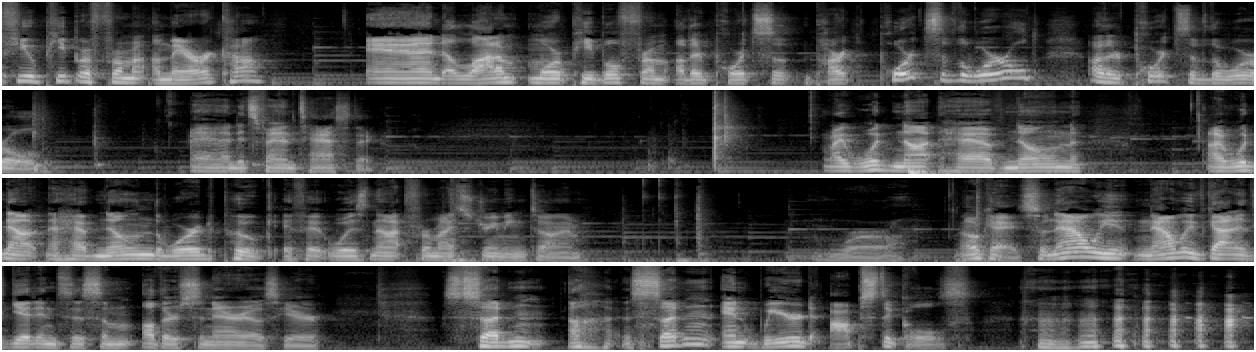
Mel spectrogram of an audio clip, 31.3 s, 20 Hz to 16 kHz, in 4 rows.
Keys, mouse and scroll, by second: 19.6 click, 19.8 space, 21.6 space, 22.2-23.2 scroll up 6.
